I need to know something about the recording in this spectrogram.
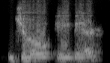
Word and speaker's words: Joe Abear: It is my pleasure to introduce Joe Abear. That's how you pronounce it. He goes by Joe Abear, even though his spelling is sounds like Heber, but it's really Abear.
